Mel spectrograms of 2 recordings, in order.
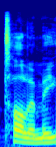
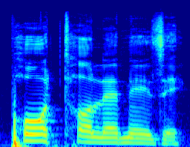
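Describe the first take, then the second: First: The initial P is silent. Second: The initial P is pronounced. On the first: This is the English way of saying the name. The speaker calls it wrong. "It's not Ptolemy" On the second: This is the Greek way of saying the name. The speaker calls it right. "the P is pronounced Ptolemese"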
